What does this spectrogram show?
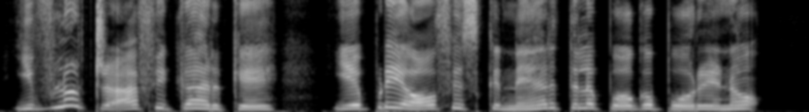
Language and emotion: Tamil, fearful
